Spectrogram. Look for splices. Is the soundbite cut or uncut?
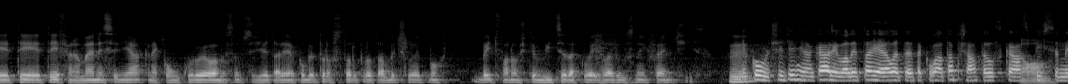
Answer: uncut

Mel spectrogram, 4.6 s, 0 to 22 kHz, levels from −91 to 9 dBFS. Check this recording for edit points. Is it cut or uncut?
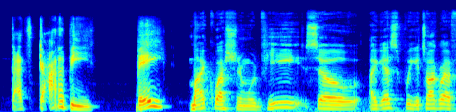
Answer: cut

